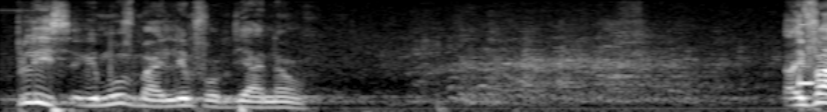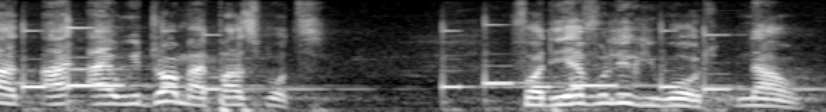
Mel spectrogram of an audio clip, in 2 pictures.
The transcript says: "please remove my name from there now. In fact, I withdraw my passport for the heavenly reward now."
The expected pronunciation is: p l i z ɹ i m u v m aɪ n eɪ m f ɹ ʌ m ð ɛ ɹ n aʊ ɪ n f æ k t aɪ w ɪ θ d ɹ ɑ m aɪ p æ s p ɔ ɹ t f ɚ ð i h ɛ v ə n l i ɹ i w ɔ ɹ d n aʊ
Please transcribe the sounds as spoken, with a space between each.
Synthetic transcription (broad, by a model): p l i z ɹ i m u v m aɪ l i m f ɹ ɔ m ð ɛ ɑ n aʊ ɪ f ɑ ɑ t aɪ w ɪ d ɹ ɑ m aɪ p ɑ s p ɔ t f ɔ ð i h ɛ v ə n l i ɹ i w ɔ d n aʊ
